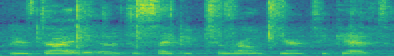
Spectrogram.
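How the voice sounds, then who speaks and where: Woman, casual tarot host, conversational and familiar with viewers, mid-pitched, recorded at a distance. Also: steady tone, moderate pace. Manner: chatty, addresses viewers as friends and guys. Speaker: tarot card reader hosting a horoscope show. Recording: distant mic with faint background noise.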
